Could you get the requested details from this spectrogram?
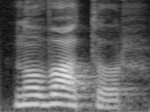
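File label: "novator", Azerbaijani; Orfoqrafiya Lüğəti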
